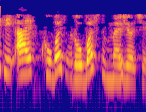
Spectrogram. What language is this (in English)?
Gujarati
